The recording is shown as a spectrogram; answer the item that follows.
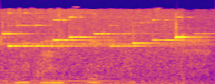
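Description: Chimes ringing: several high, clear tones struck one after another, each ringing on, with a soft low tone coming and going underneath.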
